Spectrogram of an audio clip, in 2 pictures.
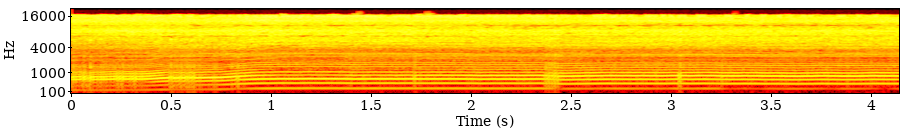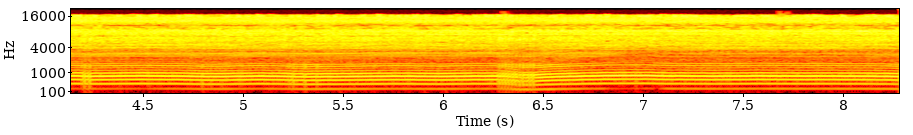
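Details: Redmax 5000 chainsaw with 16-in bar, freshly sharpened .325 steel RS chain, 8-pin sprocket, after wide-open exhaust port muffler mod, cutting at full throttle: high steady scream with slight dips as it bites, strong, clean, feels blazing fast.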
